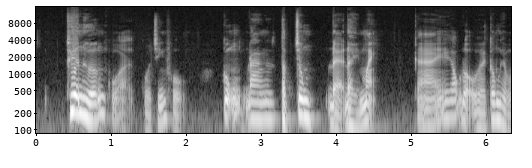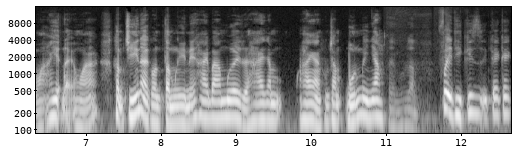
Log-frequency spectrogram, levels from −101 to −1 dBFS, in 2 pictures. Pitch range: 120-170 Hz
